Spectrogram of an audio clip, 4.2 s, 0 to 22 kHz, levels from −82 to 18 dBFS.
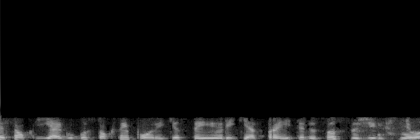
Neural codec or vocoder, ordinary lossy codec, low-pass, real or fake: none; AAC, 24 kbps; 3.6 kHz; real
